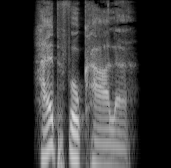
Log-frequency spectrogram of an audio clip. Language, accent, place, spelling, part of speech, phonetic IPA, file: German, Germany, Berlin, Halbvokale, noun, [ˈhalpvoˌkaːlə], De-Halbvokale.ogg
- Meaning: nominative/accusative/genitive plural of Halbvokal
